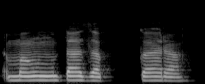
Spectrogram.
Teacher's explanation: we will conceal the sound of noon changing it into a light nasal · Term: rule of ikhfa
